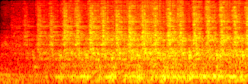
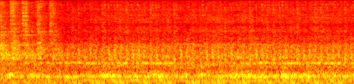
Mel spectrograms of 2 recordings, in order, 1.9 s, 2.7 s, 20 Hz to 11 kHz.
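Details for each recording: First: Type 4 VW 2056cc engine with 96mm big bore cylinders, first start after rebuild: rough idle with rapid, regular scraping tick at a steady rate. Something is rubbing; location found, fixed right after. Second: Air-cooled Type 4 VW 2056cc flat-four with 96mm big bore cylinders, fresh rebuild, idling: even, steady idle with smooth low beat, no knocks or misses. Runs really smooth.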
